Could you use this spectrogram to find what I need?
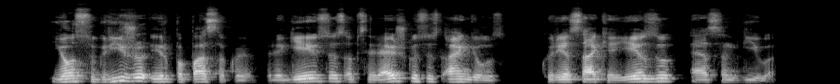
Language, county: Lithuanian, Vilnius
